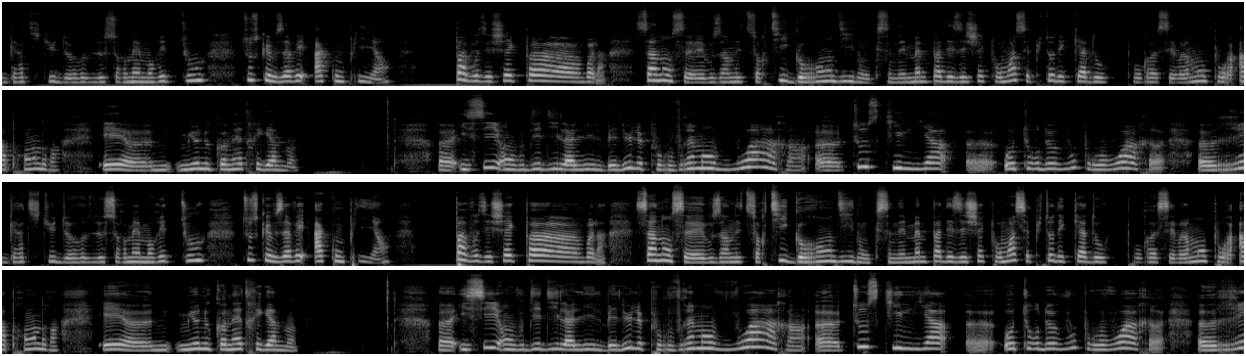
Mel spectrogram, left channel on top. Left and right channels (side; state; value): both; normal; correlation 0.29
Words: gratitude, de se remémorer tout ce que vous avez accompli, hein. pas vos échecs, pas voilà. Ça non, c'est vous en êtes sorti grandi, donc ce n'est même pas des échecs pour moi, c'est plutôt des cadeaux. C'est vraiment pour apprendre et mieux nous connaître également. Ici, on vous dédie la libellule pour vraiment voir tout ce qu'il y a autour de vous, pour voir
